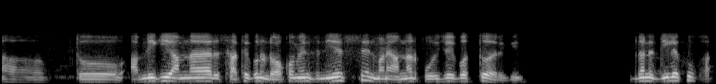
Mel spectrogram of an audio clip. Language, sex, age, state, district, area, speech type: Bengali, male, 30-45, West Bengal, Nadia, urban, conversation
